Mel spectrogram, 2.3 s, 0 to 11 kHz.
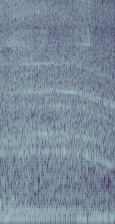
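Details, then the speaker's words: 1976 Power King tractor with weighted rear tires, started before plowing snow: small single-cylinder thumping at a steady, even beat with no misses or knocks; runs great, normal running. "But, uh yeah, let me fire it up. It runs great. I'm super happy with this thing."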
